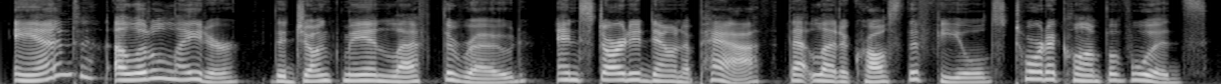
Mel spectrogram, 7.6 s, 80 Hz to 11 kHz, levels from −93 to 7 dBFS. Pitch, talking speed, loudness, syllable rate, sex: 220 Hz, 195 wpm, -17 LUFS, 4.5 syllables/s, female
